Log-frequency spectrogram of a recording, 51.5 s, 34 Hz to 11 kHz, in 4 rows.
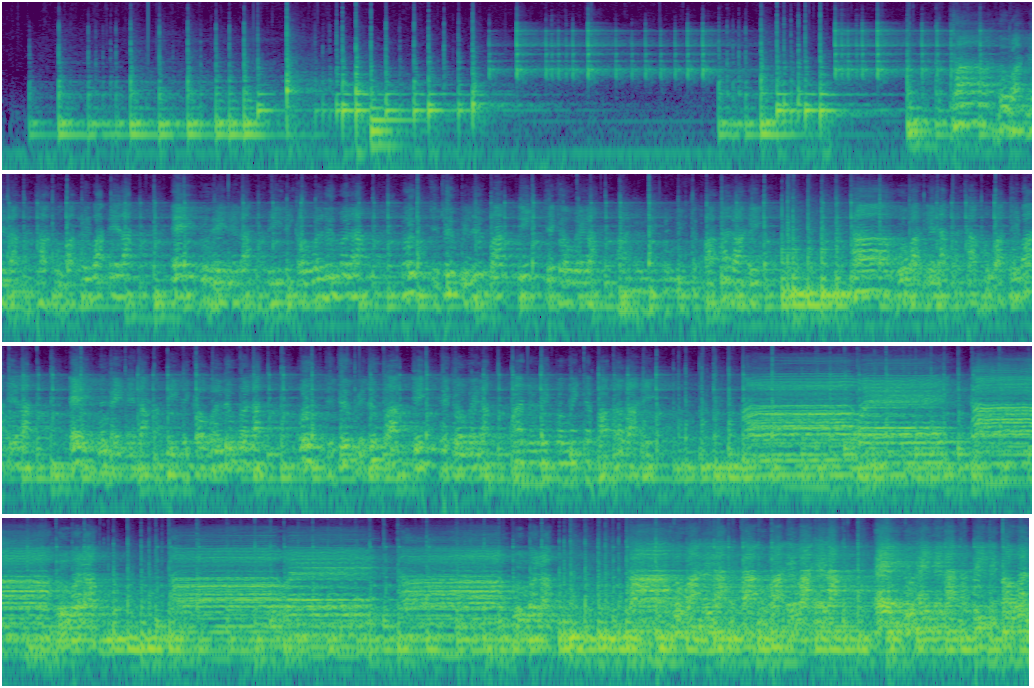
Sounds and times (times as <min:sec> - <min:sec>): Choir: 0:11.7 - 0:34.3, 0:34.9 - 0:51.4.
